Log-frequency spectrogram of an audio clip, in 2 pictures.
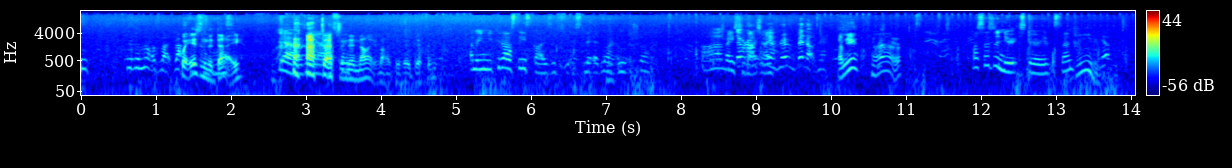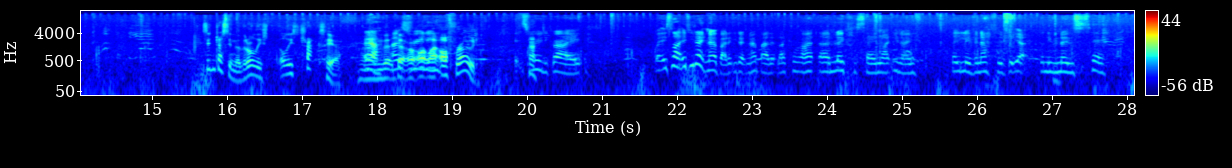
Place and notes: Efford Walk Two: About Roman path - About Roman path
